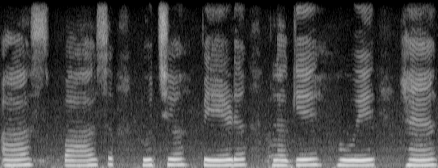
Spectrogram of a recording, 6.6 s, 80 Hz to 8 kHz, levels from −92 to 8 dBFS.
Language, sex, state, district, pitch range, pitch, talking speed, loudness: Hindi, female, Punjab, Pathankot, 235-255 Hz, 245 Hz, 65 wpm, -13 LUFS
